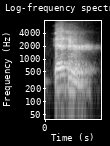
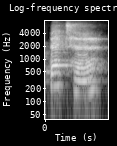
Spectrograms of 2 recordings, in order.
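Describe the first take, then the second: First: The middle consonant sounds like a D. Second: The middle consonant is a clear T. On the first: "which sounds more like a D" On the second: "like the British do"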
